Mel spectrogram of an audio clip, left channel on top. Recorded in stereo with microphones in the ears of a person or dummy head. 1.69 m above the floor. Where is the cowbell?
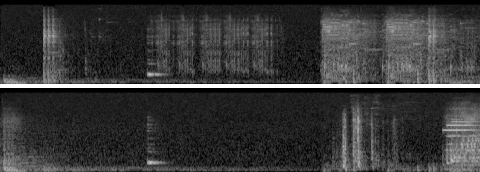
10° right (ahead or behind), 3.5 m.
